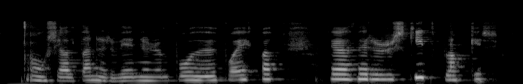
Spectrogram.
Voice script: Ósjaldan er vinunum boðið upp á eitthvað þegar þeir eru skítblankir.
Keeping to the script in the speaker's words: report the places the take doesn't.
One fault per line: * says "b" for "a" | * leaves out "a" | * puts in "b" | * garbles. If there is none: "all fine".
all fine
